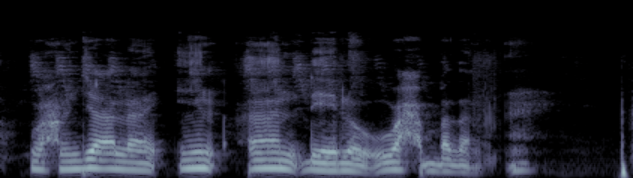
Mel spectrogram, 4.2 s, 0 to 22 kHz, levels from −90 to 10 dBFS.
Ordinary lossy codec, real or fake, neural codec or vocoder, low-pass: none; real; none; none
